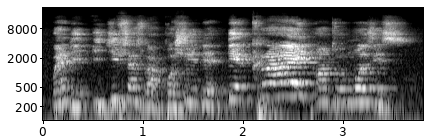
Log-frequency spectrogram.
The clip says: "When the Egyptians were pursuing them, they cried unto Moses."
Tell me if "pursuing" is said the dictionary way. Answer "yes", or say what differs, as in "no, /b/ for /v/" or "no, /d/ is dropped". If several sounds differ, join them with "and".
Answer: no, /ʃ/ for /s/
